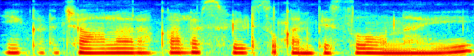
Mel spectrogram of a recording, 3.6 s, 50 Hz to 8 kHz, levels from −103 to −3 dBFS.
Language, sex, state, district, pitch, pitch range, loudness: Telugu, female, Andhra Pradesh, Annamaya, 180 Hz, 175-190 Hz, -17 LUFS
